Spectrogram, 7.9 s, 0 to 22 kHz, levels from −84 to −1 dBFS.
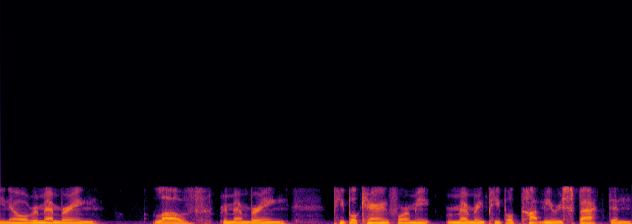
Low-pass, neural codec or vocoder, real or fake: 3.6 kHz; vocoder, 44.1 kHz, 128 mel bands every 512 samples, BigVGAN v2; fake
